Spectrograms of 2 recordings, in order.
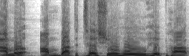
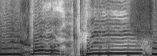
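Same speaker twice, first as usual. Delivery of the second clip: drawn-out high swoon; much slower than usual. Pretend. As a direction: croon it, stretched way up high. Swooning over caller, drawn out.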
